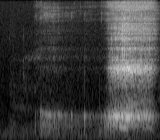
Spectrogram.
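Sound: loud nasal snort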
